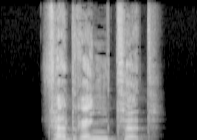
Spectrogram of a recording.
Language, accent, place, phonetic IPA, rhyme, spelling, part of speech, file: German, Germany, Berlin, [fɛɐ̯ˈdʁɛŋtət], -ɛŋtət, verdrängtet, verb, De-verdrängtet.ogg
- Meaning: inflection of verdrängen: 1. second-person plural preterite 2. second-person plural subjunctive II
